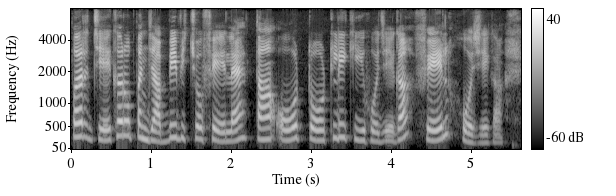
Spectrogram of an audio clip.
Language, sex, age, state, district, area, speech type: Punjabi, female, 30-45, Punjab, Rupnagar, urban, spontaneous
